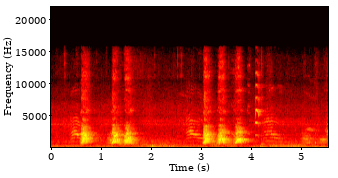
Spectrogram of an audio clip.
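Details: Chihuahua and Shih Tzu cross dog, father Chihuahua and mother Shih Tzu, in a pet shop, gives high-pitched, thin yelps and whines in quick bursts of two or three over a low background hum.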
